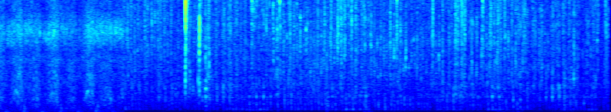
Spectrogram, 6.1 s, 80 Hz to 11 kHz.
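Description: Hand wet-sanding of a car fender's old clear coat with 1500-grit sandpaper and water: a soft scratchy rubbing of wet paper on paint.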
